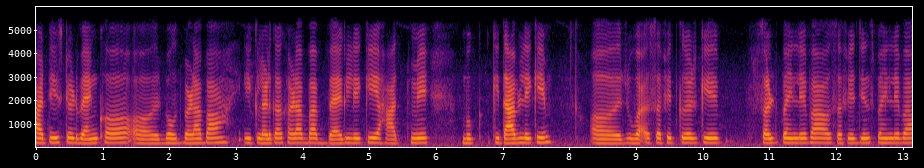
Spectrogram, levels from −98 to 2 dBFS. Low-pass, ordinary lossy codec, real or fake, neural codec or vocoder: 5.4 kHz; AAC, 48 kbps; real; none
